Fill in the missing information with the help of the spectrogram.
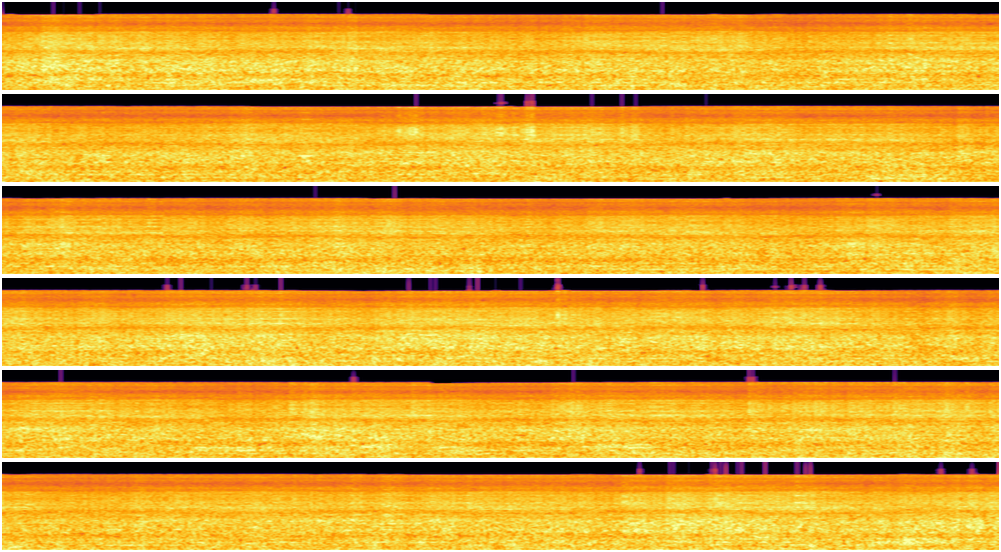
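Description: Freight train of coal hopper cars rolling past at close range: steady, loud noise of steel wheels on the rails.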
